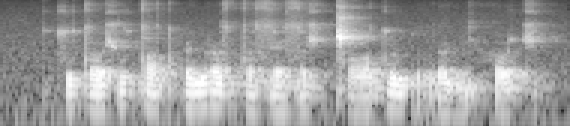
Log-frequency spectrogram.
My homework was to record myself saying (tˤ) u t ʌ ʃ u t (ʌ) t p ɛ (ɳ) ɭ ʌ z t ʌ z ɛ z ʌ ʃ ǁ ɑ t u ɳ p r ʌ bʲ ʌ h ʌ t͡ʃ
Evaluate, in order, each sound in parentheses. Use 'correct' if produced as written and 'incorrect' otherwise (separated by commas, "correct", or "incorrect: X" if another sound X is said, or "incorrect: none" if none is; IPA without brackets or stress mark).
incorrect: t͡s, incorrect: ɑ, correct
